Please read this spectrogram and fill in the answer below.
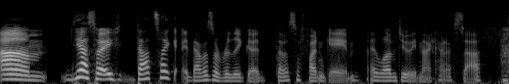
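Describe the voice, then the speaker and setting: A woman speaks with lively intonation, a bright, sharp tone and vocal fry. Her loudness swings widely. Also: medium pitch for a woman, moderate pace. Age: 20s. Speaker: podcast co-host. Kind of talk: casual chat. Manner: animated.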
